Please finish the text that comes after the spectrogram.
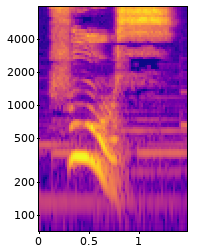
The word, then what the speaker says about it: Fuß: Fuß. Fuß. E aqui também eu estou pronunciando de uma forma longa o U.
